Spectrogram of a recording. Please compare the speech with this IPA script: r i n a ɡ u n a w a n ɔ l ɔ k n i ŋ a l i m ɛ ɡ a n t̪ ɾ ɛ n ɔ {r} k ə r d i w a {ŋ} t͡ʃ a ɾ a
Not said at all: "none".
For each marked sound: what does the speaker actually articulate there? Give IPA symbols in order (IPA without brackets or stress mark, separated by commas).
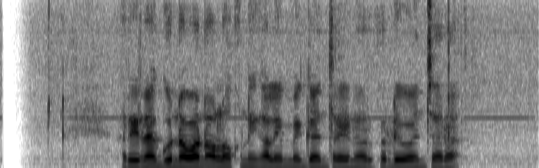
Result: r, ɲ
